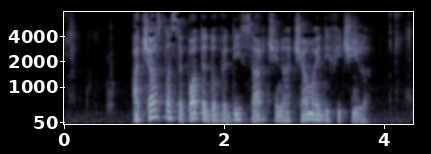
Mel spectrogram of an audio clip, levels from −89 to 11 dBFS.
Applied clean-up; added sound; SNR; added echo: none; none; none; none.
